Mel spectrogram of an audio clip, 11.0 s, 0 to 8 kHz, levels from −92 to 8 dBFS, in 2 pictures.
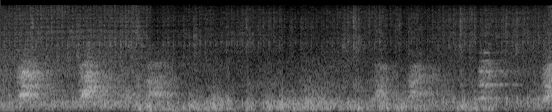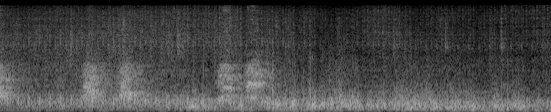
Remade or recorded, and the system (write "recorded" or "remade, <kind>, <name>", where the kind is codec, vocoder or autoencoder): recorded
